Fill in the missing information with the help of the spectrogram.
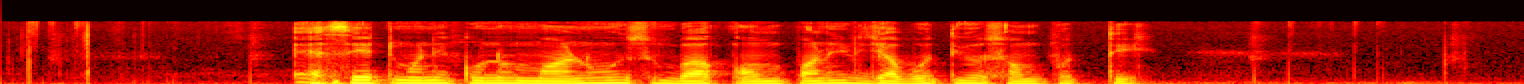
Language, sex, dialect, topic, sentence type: Bengali, male, Standard Colloquial, banking, statement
